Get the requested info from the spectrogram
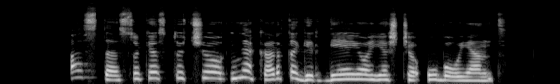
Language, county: Lithuanian, Alytus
